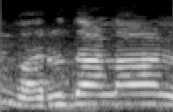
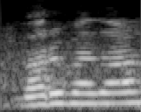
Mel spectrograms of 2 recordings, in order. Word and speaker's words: வருதலால்: நான் பயிற்சி எடுக்கணும் சொற்கள் வந்து தெளிவா உச்சரிக்கணும் சரியா அதேபோல வானின்று உலகம் வழங்கி வருதலால் அப்படின்னு சொல்லணும் வருவதால் சொல்லக்கூடாது வருதலால் சொல்லணும் அதேபோல அடுத்தது வந்து அந்த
